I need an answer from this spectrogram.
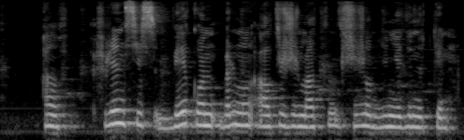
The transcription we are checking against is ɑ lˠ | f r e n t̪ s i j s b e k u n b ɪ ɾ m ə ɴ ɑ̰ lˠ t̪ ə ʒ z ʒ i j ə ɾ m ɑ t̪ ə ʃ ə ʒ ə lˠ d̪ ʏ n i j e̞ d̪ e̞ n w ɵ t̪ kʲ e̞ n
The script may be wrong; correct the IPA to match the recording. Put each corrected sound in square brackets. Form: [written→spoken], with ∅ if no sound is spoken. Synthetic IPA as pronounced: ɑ lˠ | f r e n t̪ s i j s b e k [u→o] n b ɪ ɾ m ə ɴ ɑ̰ lˠ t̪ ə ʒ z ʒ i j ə ɾ m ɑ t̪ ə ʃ ə ʒ ə lˠ d̪ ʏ n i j e̞ d̪ e̞ n w ɵ t̪ kʲ e̞ n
